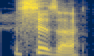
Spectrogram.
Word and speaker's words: SZA: I pronounce the way I look at SZA is the way you would pronounce like the two members of the Wu-Tang Clan. Everyone calls them RZA or GZA.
